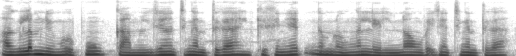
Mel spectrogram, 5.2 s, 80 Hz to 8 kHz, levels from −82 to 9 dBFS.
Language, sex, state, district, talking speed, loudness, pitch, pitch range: Wancho, male, Arunachal Pradesh, Longding, 195 wpm, -16 LUFS, 150 Hz, 140-155 Hz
